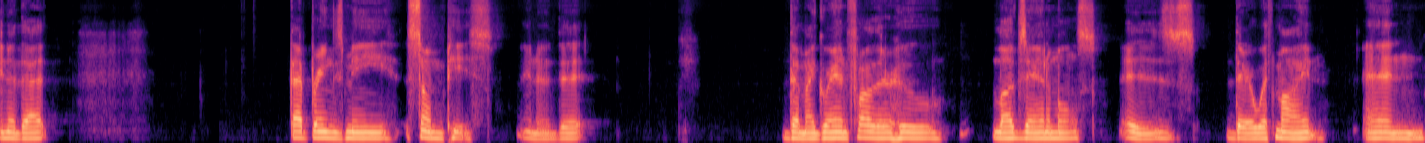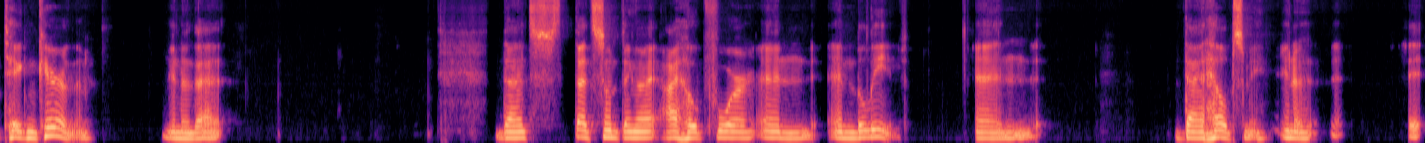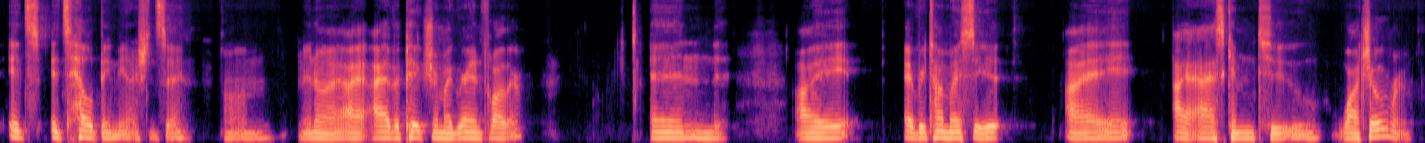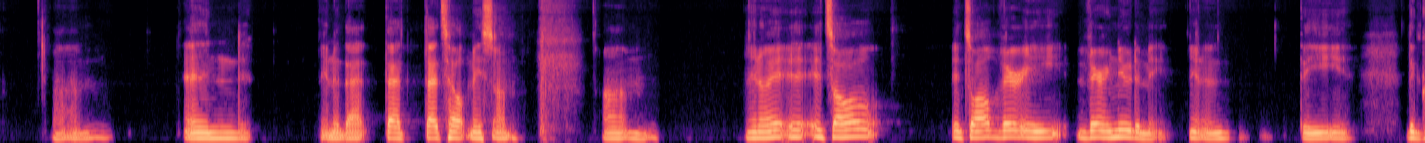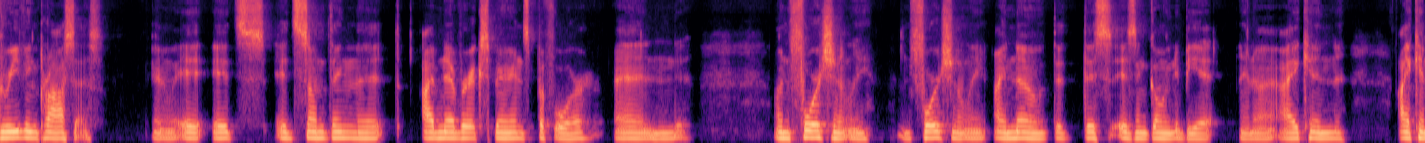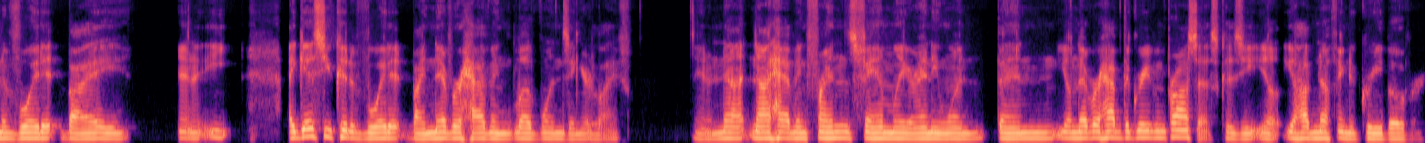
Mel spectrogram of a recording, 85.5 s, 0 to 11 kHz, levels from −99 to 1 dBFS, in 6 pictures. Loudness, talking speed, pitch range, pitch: -19 LUFS, 125 wpm, 125-140 Hz, 135 Hz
